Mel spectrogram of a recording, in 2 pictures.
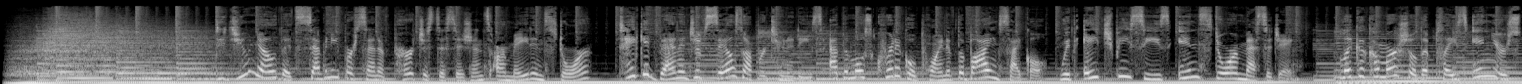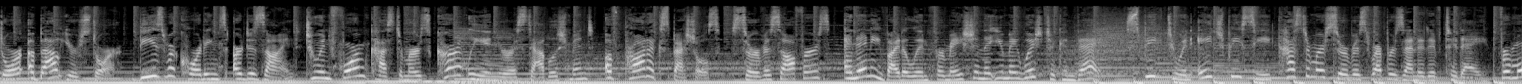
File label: English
